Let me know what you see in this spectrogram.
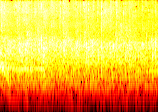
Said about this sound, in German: Ja, das war noch verhalten. Ich finde, das könnte ruhig noch mehr Applaus werden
